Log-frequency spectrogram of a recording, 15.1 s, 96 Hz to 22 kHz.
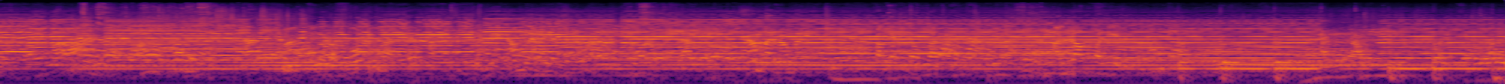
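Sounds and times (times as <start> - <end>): harmonium chords: 0.0 - 15.0
tabla playing: 11.6 - 15.0.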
